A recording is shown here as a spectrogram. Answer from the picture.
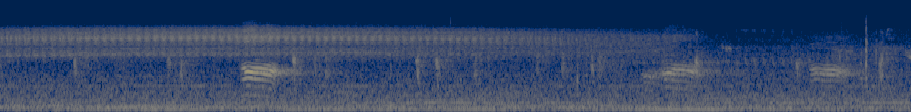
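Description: Three short, harsh, crow-like bird caws, the loudest about two seconds in, over a steady high buzz that stops about five seconds in.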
